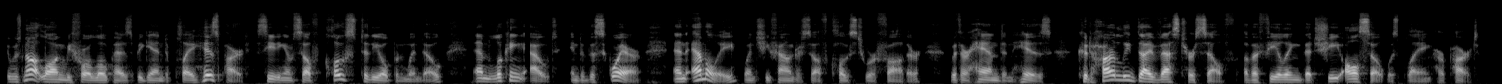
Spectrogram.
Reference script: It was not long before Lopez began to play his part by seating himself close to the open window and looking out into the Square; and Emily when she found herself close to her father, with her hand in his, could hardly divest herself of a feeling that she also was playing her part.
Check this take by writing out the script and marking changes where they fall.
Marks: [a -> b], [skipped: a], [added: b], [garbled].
It was not long before Lopez began to play his part [skipped: by] seating himself close to the open window and looking out into the Square; and Emily when she found herself close to her father, with her hand in his, could hardly divest herself of a feeling that she also was playing her part.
